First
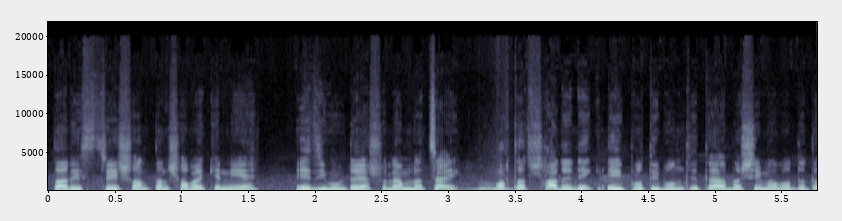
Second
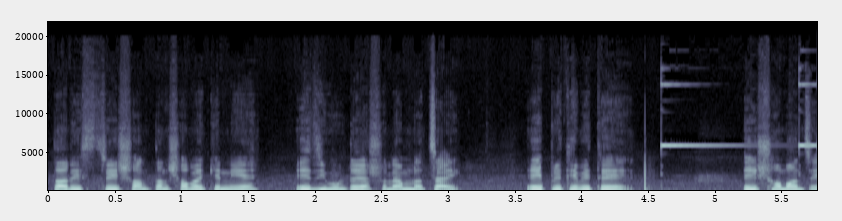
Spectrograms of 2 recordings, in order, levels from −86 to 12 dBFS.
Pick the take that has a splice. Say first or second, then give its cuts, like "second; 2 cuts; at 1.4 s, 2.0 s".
first; 1 cut; at 3.2 s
